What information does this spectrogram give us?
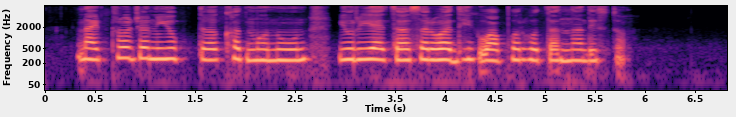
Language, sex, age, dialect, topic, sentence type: Marathi, female, 25-30, Standard Marathi, agriculture, statement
